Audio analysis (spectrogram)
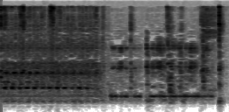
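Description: A sewing machine runs steadily while stitching the pocket of a fabric jewellery pouch, a faint whirring hum with a tonal buzz that shifts pitch midway, broken by a few short pauses and a click near the end.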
